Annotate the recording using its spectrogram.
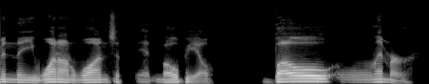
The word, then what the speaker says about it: Baux: His name's Bo Limmer. Mm-hmm. Bo is spelled B-A-U-X, Limmer.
